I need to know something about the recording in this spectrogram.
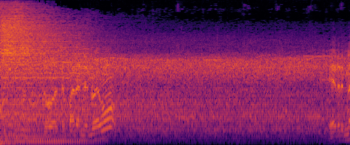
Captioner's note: music concludes, crowd roars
